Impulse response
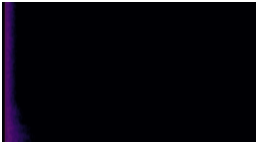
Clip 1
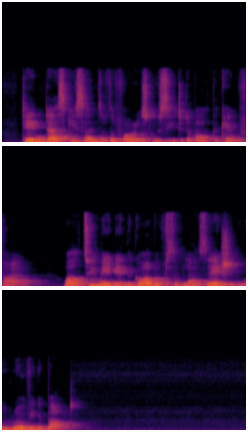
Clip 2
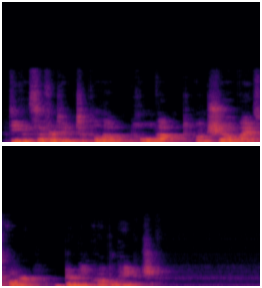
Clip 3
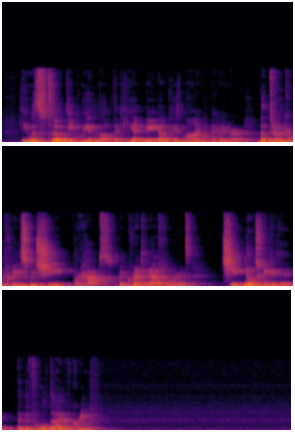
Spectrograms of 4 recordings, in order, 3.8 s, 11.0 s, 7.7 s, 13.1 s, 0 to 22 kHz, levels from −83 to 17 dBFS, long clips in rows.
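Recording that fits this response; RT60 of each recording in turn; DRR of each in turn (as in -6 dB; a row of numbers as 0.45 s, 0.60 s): 1; 0.95 s, 0.95 s, 0.95 s; 2.5 dB, -8.5 dB, -1.5 dB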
